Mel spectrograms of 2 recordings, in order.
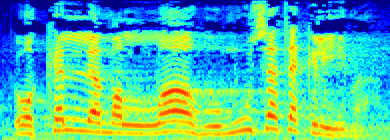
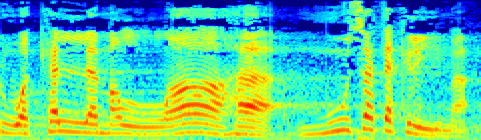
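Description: First: The word Allah ends in a 'u' vowel. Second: The word Allah ends in an 'a' vowel. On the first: The speaker calls it right. "لفظ الجلالة مرفوع" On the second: The speaker calls it wrong. "ويحرف"

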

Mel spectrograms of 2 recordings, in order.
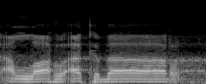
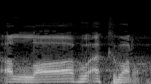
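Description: First: The vowel after the b sound is lengthened. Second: The vowel after the b sound is short. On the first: The speaker calls it wrong. "مد باء أكبر" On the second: The speaker calls it right. "الحذف وعدم التمطيط"

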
